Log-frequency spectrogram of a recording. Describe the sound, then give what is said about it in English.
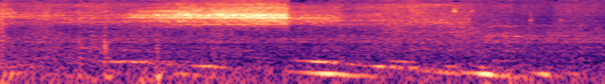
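A car engine idles with a low, wavering hum that rises and dips slightly, while a steady breathy hiss sits over it, as people in the car watch barn owls; no one speaks. “Can we turn off the car engine then and maybe we'll...”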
